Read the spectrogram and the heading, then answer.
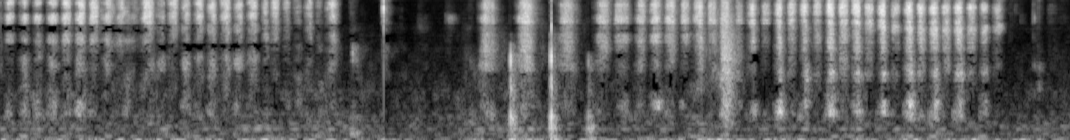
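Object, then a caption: Wooden colored pencil on a paper sheet. A red-pink wooden colored pencil held in fingers rubs and scratches across a flat printed Princess Peach coloring page lying on a table, shading the dress. The clip is a steady run of quick, bright, raspy scratching strokes with a brief pause near the middle.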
